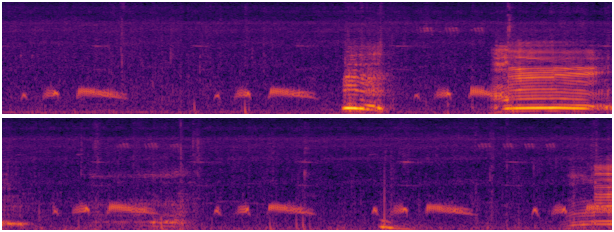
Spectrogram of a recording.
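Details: A herd of tame cows kept in a farm barn: one short low bellow, then a longer, fuller moo, with doves cooing steadily in the background between calls.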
